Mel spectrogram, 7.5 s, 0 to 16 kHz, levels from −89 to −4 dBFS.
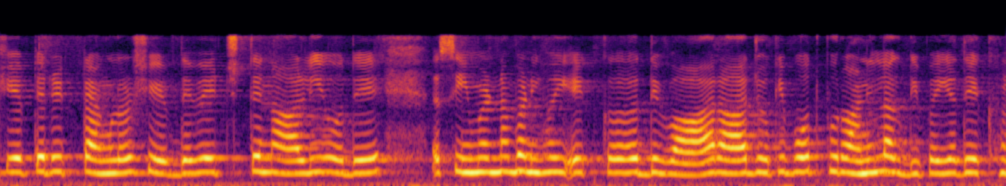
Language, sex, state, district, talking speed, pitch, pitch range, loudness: Punjabi, female, Punjab, Kapurthala, 200 wpm, 275 Hz, 260-280 Hz, -14 LUFS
